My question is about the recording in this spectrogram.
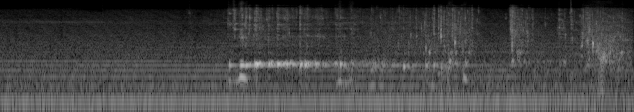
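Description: Liquid poured into a stainless steel vat, splashing, starting about two seconds in, over a steady machine hum.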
